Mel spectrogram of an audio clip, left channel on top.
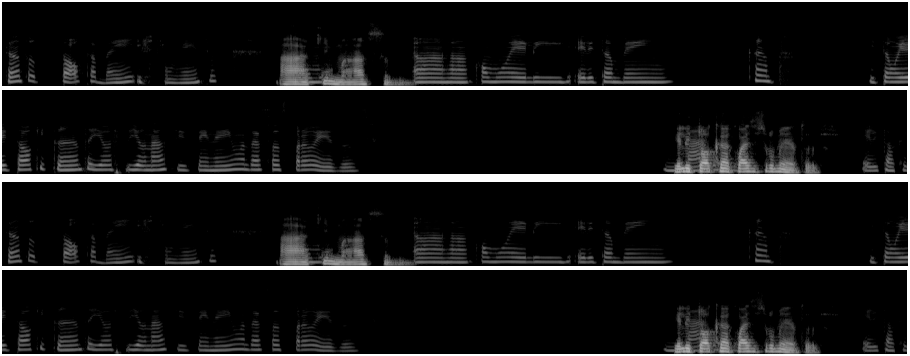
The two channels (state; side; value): normal; both; correlation 0.77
